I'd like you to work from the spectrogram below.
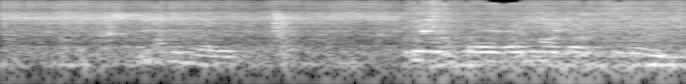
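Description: Chopped tomatoes with salt fry in a pan, giving a steady sizzling hiss with soft stirring scrapes. A voice talks quietly in the background near the end.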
